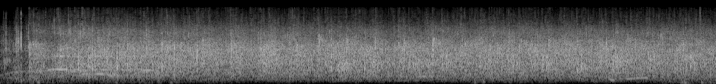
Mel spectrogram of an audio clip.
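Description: Audience applause for panel guests: a loud, dense, continuous patter of many hands clapping that stays steady throughout with no clear breaks.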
